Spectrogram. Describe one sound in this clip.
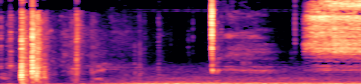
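A car engine rumbles low and steady inside a car.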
